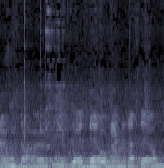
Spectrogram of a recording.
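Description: Spoons and chopsticks clinking against ceramic soup bowls during a meal, in a few light scattered clinks, with voices talking under them.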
